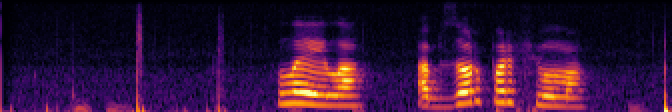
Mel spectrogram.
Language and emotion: Russian, neutral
